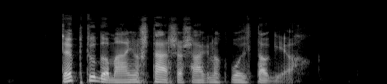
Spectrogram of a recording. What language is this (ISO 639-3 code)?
hun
